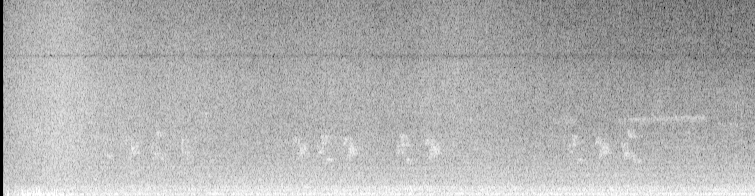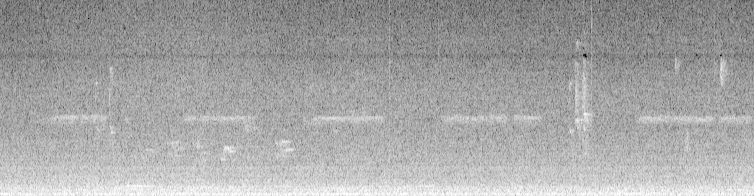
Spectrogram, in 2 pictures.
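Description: Steady background hiss with a low hum: room tone. Faint clusters of high chirps come through in the first half, and short high tones repeat every couple of seconds in the second half.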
